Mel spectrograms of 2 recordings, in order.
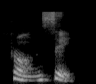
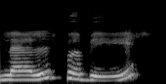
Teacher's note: We don't pronounce the T. T එක එහා පැත්තේ vowel එකක් නැතුව T තනියම ඉන්නවා නම් අපි ඒක pronounce කරන්නේ in French.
